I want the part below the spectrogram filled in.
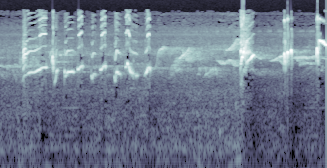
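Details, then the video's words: Oriental magpie-robin singing to provoke rival birds: a quick chain of chirpy, looping whistles about every third of a second, a long drawn note, then loud buzzy bursts and rising whistles. "PANCINGAN KACER HARIAN 🔥 Super GACOR Ampuh Bikin Lawan Cepat Respon"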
